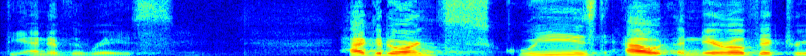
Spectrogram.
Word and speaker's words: Hagedorn: again with the election of Bruce, help me pronounce his name. How is it? Bruce Hagedorn to the Wisconsin Supreme Court.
